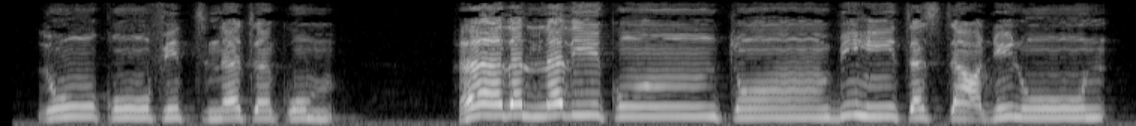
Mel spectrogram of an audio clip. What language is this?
Arabic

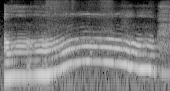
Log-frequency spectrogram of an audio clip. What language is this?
English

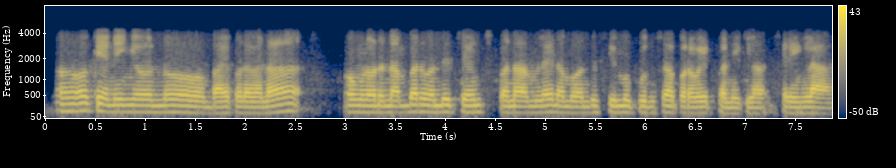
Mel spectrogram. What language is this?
Tamil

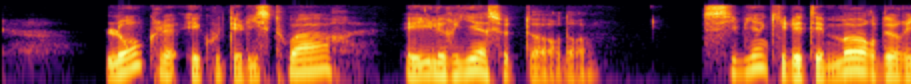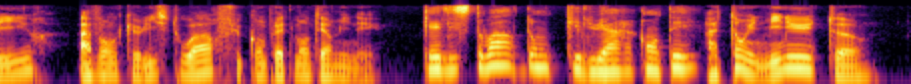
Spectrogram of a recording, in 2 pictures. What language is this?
French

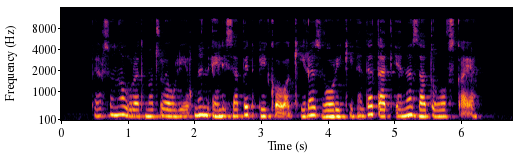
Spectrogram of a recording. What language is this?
Georgian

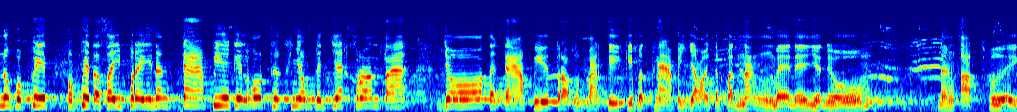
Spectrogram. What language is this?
Vietnamese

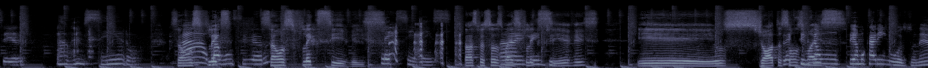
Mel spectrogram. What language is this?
Portuguese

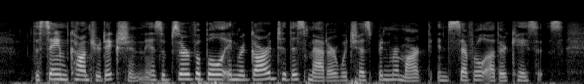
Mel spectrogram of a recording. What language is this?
English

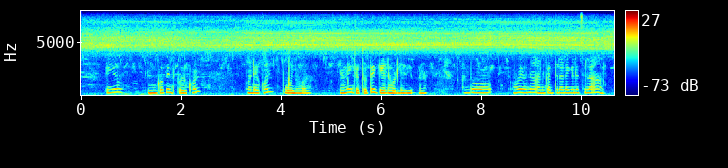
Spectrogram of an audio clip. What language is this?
Santali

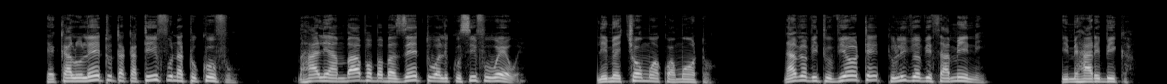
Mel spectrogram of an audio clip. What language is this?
Swahili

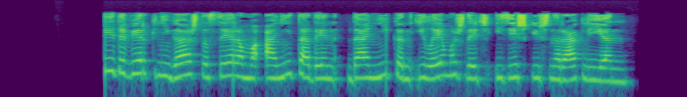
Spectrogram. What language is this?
Mari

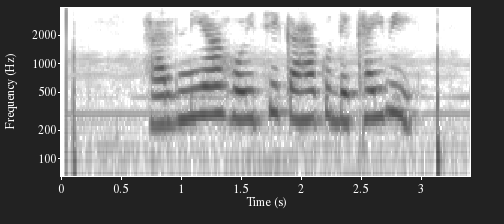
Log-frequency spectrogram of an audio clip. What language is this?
Odia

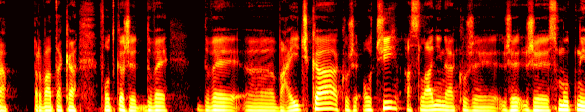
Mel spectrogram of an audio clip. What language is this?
Slovak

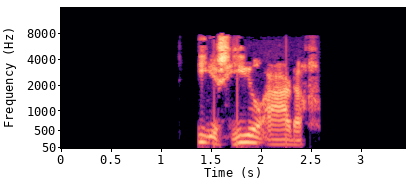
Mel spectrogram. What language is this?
Western Frisian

